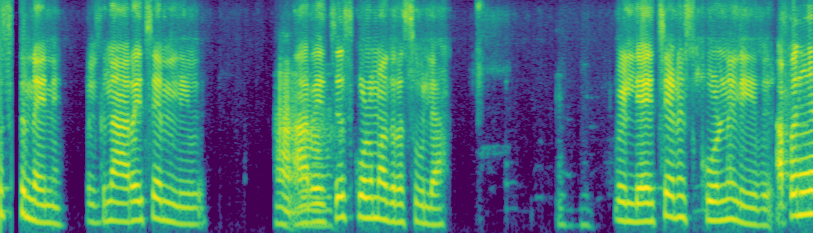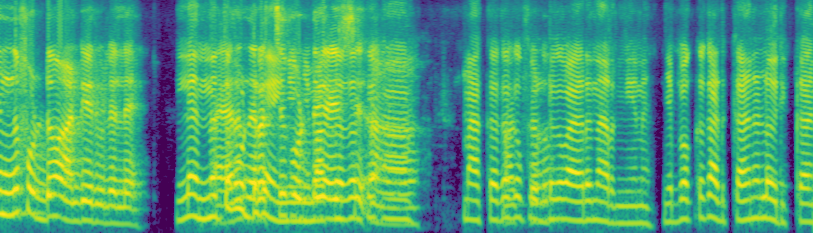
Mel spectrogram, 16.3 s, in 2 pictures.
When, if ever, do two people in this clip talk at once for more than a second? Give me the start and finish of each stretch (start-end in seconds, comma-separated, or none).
10.2-11.9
